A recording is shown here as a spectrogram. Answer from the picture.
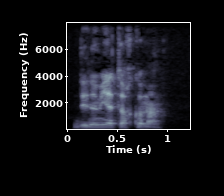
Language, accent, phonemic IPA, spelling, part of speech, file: French, France, /de.nɔ.mi.na.tœʁ kɔ.mœ̃/, dénominateur commun, noun, LL-Q150 (fra)-dénominateur commun.wav
- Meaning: 1. common denominator (any integer that is a common multiple of the denominators of two or more fractions) 2. common denominator (trait or attribute that is shared by all members of some category)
